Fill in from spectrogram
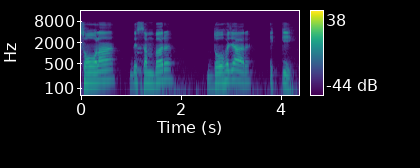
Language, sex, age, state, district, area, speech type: Punjabi, male, 30-45, Punjab, Gurdaspur, rural, spontaneous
